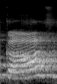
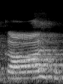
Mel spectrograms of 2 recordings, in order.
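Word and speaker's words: calf: हो किसी चीज को जानने का अब इसको काफ नहीं पढ़ोगे सी ए एल एफ चलो मैम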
